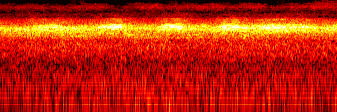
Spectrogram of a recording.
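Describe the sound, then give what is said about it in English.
A dense chorus of male cicadas buzzes without pause in the Chicago area in summer, a steady high-pitched drone that swells and eases in slow waves, loud, with no voices. “The chirping of the cicada. Just the males, by the way.”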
